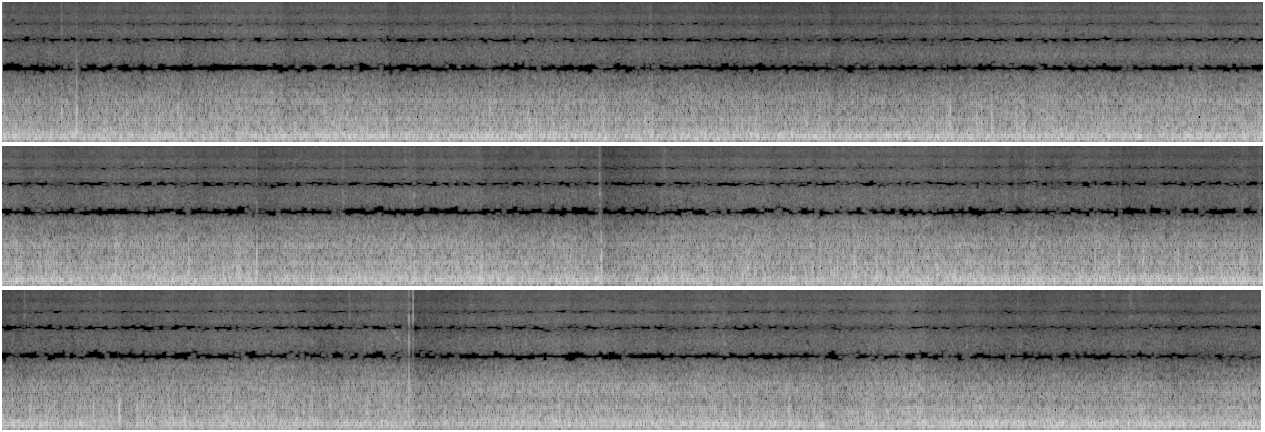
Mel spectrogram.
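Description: Steady road and engine noise heard from inside a car's cabin as it drives along a rough, patched and potholed asphalt road.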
